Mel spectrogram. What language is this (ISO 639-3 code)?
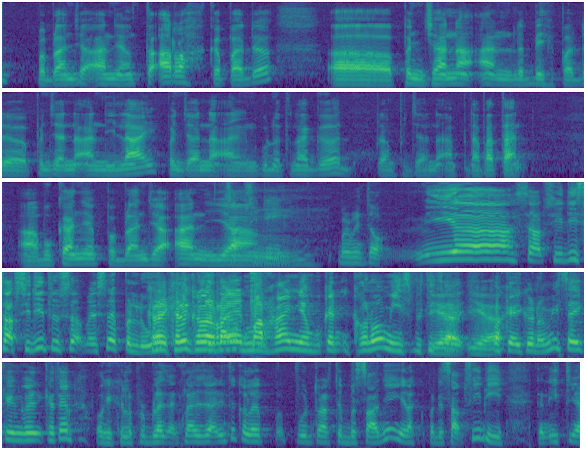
msa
